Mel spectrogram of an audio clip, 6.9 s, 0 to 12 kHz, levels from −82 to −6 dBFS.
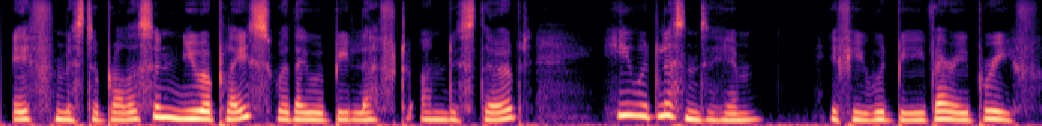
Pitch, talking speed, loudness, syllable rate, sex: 205 Hz, 200 wpm, -17 LUFS, 5.2 syllables/s, female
